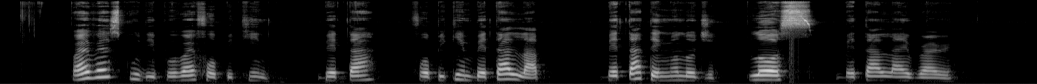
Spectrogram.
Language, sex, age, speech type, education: Nigerian Pidgin, female, 15-29, spontaneous, tertiary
